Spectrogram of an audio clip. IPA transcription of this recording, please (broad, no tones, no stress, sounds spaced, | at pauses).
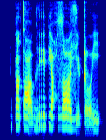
pʲ ɛ̃ tˤ ʕ o̰ ɡ rʲ ə pʲ ʊː ħ zˤ ʊː zʲ ṵ ʈ o̰ j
